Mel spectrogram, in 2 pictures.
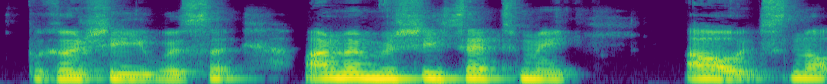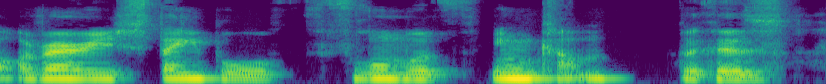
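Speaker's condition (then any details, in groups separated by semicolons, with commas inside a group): Cerebral palsy; from birth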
